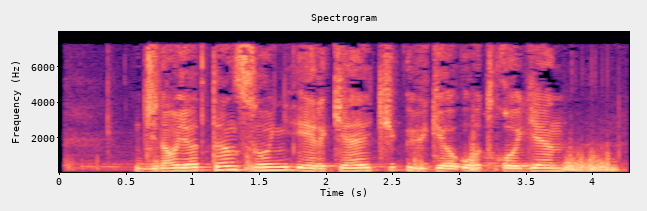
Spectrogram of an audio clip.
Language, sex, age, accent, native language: Uzbek, male, 18-24, Jizzax, Uzbek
